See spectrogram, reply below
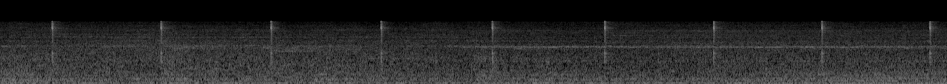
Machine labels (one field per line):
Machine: valve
